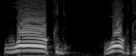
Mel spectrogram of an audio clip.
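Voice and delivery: "walked" said loudly with the final consonants sounded; teacher's emphatic demo of "walked", ending clearly audible; pronunciation model. Shown as a demonstration. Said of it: "لاحظ هنا من خلال النطق".

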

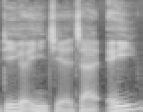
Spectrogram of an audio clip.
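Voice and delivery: ordinary talk, nothing marked

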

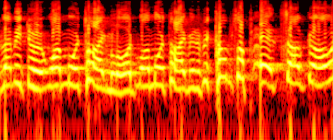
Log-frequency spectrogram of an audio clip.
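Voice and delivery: high-pitched, urgent retold plea; acted-out panicky bargaining, loud and high; scared pleading. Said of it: "really shaken now because he's still a little bit nervous".

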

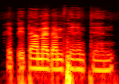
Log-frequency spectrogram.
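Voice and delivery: ordinary delivery, nothing marked

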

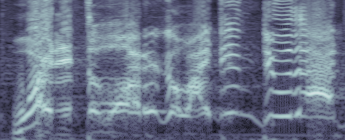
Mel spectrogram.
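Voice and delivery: very high, startled protest; bewildered yell. Real, not acted. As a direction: squeal it in disbelief. Bewildered by game event.

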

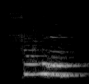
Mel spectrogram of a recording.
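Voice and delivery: "слон" said high and loud, one full beat; clear loud demo word. Shown as a demonstration. Teacher modelling the word for children, high and loud. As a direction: call out "слон" clearly for the class. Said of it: "і говоримо".

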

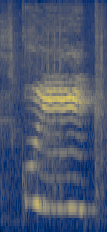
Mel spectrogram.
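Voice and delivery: high-pitched, drawn-out mouse squeak; little mouse. Acted. Parent showing a toddler what the mouse says, high squeak. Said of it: "What does the little mouse say?".

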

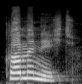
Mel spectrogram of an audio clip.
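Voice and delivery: lauter, störrischer Ruf, „Komme“ betont; trotzig wiederholt. A narrator's reading. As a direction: ruf es bockig zurück. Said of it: "ertönte es wieder". (Peter ruft trotzig vom Berg herunter)

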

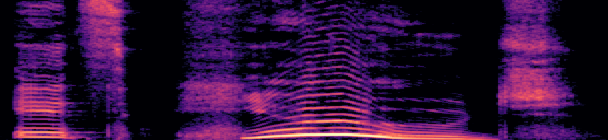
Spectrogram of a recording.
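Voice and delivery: high, loud gasp of wonder at a giant turnip; a farmer bowled over by its size; farmer's amazed cry. Acted.

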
